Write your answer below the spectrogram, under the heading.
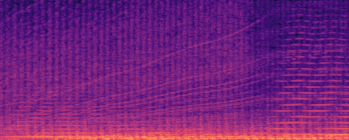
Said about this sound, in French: un instrument VST qui va permettre de créer des sons de véhicules complexes, plutôt de science-fiction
